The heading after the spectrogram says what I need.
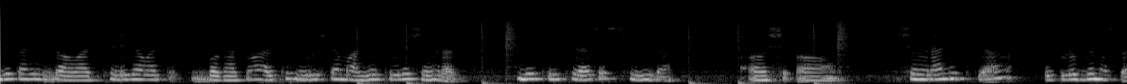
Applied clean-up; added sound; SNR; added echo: none; Bass drum; 19 dB; reverberation time 0.4 s.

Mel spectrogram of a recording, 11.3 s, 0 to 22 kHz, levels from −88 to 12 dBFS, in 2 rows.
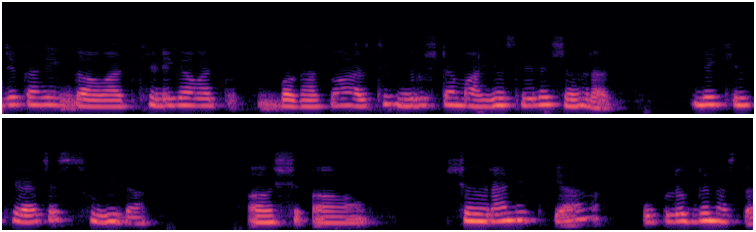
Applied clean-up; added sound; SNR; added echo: neural mask model DeepFilterNet 3.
